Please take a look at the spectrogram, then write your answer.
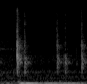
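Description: Computer keyboard keys clatter in three quick bursts of typing over a low steady hum, close and fairly loud, with no talking.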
